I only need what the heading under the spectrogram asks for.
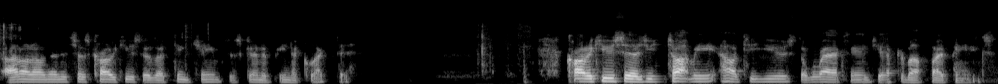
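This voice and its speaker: A man's voice: medium pitch, moderate pace, lo-fi sound. A man on a livestream who reads viewers' chat comments aloud and teases the others. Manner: teasing, mock complaining. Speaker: co-host reading live chat.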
